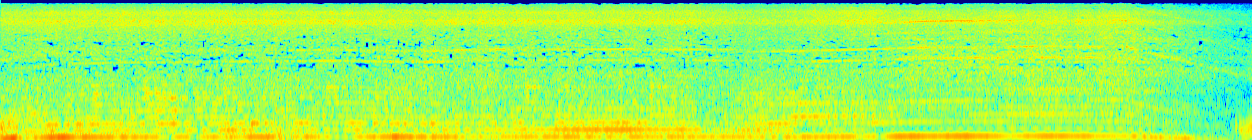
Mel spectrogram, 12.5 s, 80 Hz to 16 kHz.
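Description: Makita M9202B 5-inch random orbital sander running steadily on a rough, unsanded wood plank: a steady motor hum with the hiss of the sanding disc on the wood. Near the end the hum falls in pitch as the sander is switched off and winds down.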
